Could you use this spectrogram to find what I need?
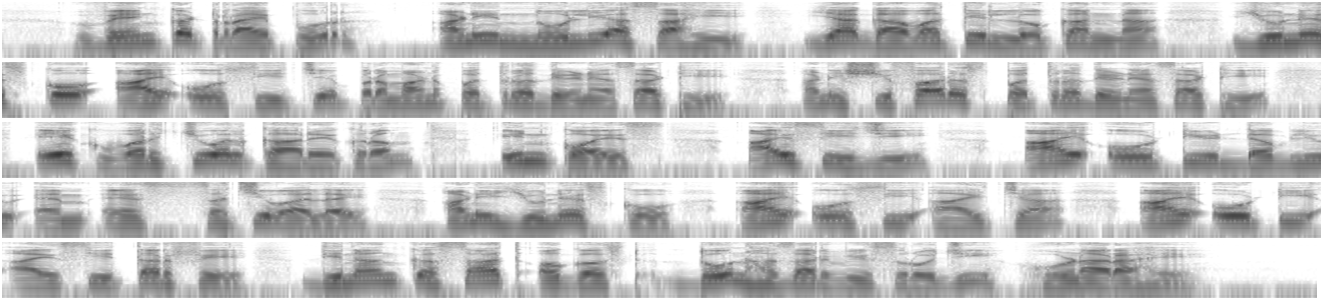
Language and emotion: Marathi, neutral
